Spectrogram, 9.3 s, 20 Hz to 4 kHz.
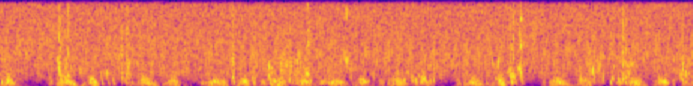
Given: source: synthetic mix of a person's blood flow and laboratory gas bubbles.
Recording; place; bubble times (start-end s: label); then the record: Doppler ultrasound of blood flow; precordium
0.00-0.20 s: bubbles
0.75-1.02 s: bubbles
1.05-1.11 s: bubbles
1.32-1.56 s: bubbles
1.60-1.76 s: bubbles
1.99-2.06 s: bubbles
3.06-3.18 s: bubbles
3.33-3.47 s: bubbles
3.56-4.16 s: bubbles
4.31-4.39 s: bubbles
4.60-4.71 s: bubbles
5.21-5.82 s: bubbles
6.46-7.04 s: bubbles
7.71-8.08 s: bubbles
8.12-8.50 s: bubbles
8.96-9.01 s: bubbles
9.04-9.26 s: bubbles
From the record:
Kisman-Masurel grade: 242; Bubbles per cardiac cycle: several, 3 to 8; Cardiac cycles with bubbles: 100%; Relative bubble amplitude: moderate (0.250 to 0.450); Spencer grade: 3 (all of the cardiac periods contain showers or single bubble signals, but not dominating or overriding the cardiac motion signals); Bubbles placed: only in the low amplitude regions of the cardiac cycle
